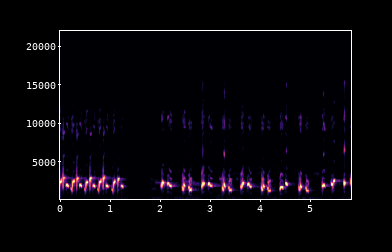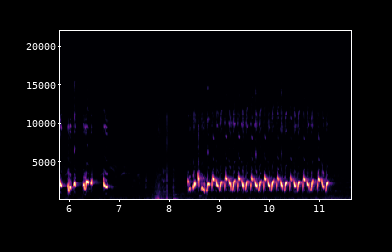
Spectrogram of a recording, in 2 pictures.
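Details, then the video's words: Female trucukan (yellow-vented bulbul) singing, used to provoke rival birds: fast chattering bursts of bubbly notes, a pause, more broken chatter, a brief low thump, then a long rapid rolling run. "SEKALI PUTAR SEMUA TRUCUKAN NYAUT NGROPEL Seketika"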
